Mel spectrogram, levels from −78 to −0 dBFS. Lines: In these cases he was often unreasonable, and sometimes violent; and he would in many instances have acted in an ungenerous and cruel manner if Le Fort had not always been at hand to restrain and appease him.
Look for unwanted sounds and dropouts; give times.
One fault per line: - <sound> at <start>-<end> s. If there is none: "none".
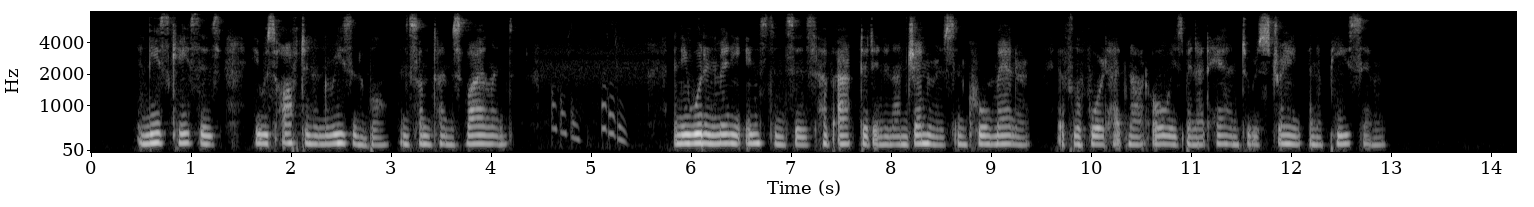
- chirp at 4.6-5.4 s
